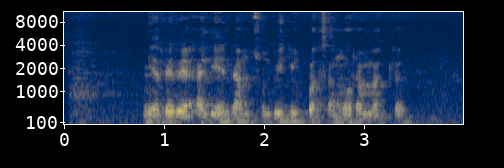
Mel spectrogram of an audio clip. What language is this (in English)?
Swahili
